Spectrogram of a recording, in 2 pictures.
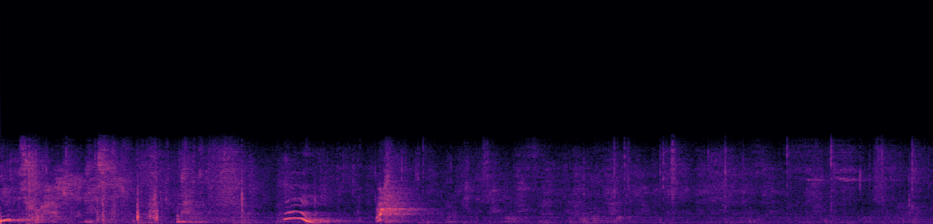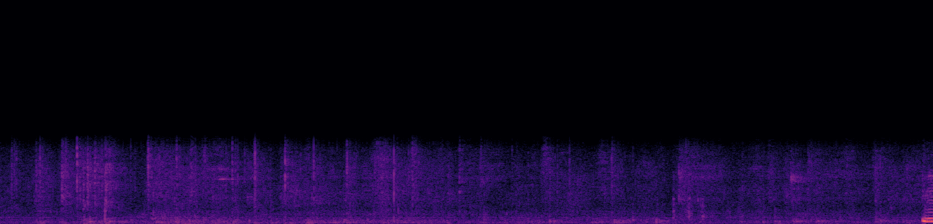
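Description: Pomeranian puppy giving a few short cries and a rising-and-falling whine in the first three seconds, then quieter, with faint scattered clicks and taps.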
